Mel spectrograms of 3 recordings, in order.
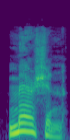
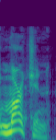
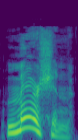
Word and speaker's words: Mercian: Some people say Merchin. That's closer, but still wrong. Others say Mercian. That's about as close as I've ever gotten to pronouncing it right, so it's probably good enough for you, too.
